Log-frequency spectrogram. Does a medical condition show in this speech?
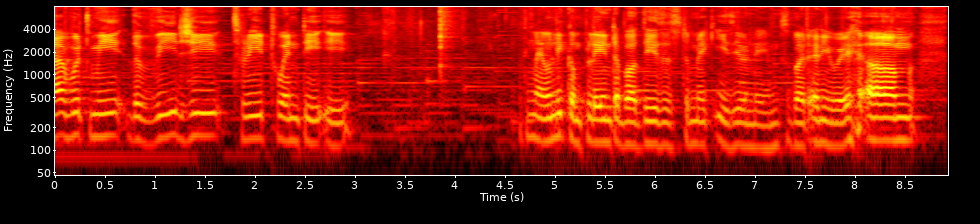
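No.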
